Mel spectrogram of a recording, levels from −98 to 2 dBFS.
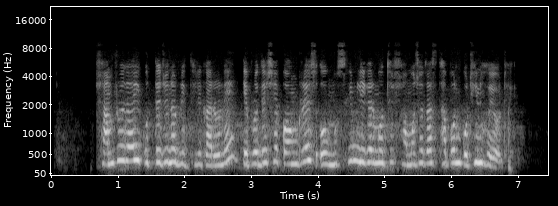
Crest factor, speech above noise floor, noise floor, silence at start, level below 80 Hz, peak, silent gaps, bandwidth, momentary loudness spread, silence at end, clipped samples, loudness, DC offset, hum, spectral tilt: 14 dB; 51 dB; -72 dBFS; 0.75 s; -78 dBFS; -8 dBFS; none; 7.2 kHz; 7 LU; 0.55 s; under 0.1%; -22 LUFS; under 0.1%; none; -6 dB/octave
